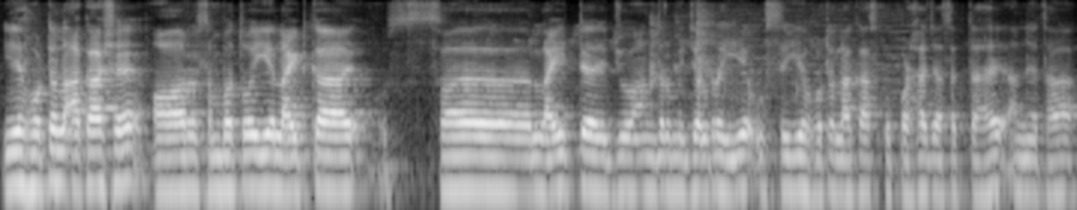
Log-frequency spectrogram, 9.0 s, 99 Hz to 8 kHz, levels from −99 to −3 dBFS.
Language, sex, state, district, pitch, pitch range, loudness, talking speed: Hindi, male, Bihar, Muzaffarpur, 150 Hz, 145-155 Hz, -19 LUFS, 195 wpm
